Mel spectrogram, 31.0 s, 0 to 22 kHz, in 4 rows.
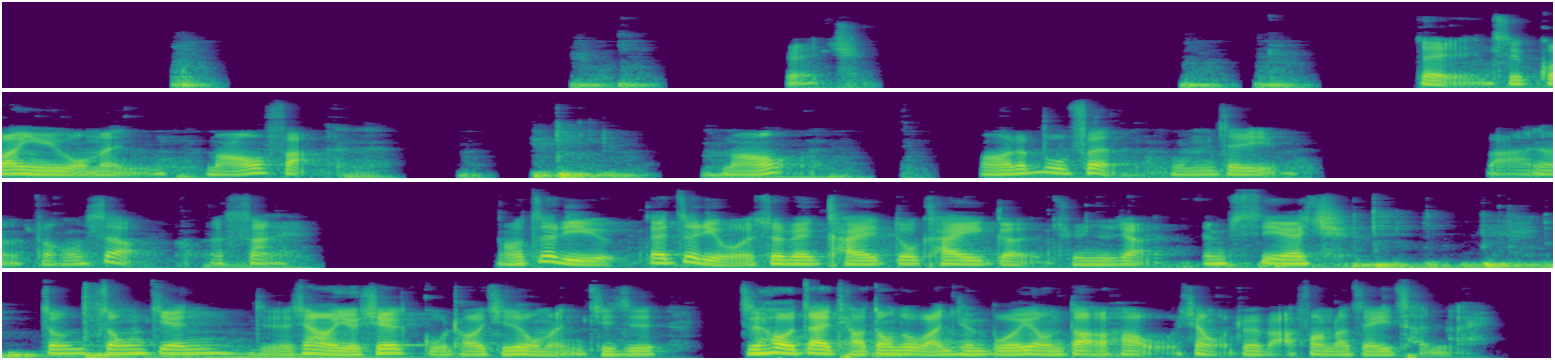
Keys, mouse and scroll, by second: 1.9-3.9 drag, 4.3 click, 5.4 click, 6.0-6.4 shift+middle drag, 6.4-6.9 scroll up 1, 6.9-8.0 middle drag, 8.0 click, 12.8 drag, 14.7-17.2 drag, 18.9 drag, 21.0-24.1 drag, 24.8 click, 25.1 click, 25.8 click, 28.6 click, 29.3-30.3 drag.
